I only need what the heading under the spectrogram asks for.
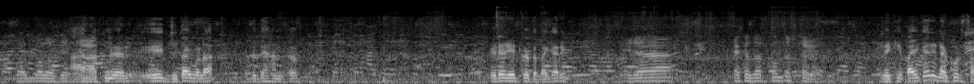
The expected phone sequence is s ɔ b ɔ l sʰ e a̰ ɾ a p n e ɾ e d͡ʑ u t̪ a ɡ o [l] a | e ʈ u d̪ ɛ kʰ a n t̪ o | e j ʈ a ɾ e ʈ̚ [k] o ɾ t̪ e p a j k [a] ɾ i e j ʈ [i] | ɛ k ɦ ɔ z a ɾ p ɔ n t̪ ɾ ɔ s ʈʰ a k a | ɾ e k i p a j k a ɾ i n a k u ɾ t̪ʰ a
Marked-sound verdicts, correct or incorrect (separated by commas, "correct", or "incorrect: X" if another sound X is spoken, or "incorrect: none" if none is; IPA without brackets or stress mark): correct, correct, correct, incorrect: a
